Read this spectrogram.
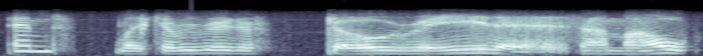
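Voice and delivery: normal talking voice

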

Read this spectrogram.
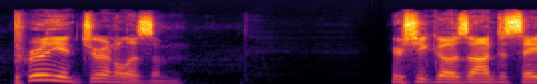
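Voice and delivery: ordinary delivery

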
